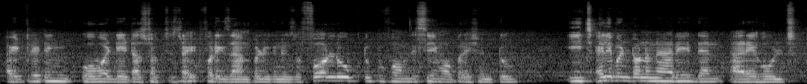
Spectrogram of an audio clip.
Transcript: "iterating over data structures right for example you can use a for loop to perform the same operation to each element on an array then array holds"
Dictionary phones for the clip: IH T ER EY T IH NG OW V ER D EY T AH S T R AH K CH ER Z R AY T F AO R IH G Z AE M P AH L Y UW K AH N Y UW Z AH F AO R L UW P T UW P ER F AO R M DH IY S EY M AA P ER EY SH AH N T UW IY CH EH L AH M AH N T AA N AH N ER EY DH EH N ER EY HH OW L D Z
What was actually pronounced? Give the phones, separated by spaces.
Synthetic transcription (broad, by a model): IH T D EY T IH NG OW V ER D EY T AH S T AH K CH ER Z R AY T F AO R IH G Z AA M P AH L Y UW K AH N Y UW Z AH F AO R L UW P T UW P ER F AO R M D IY S EY M AA P ER EY SH AH N T UW IY CH EH L AH M AH N T AA N AH N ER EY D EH N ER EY HH OW L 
